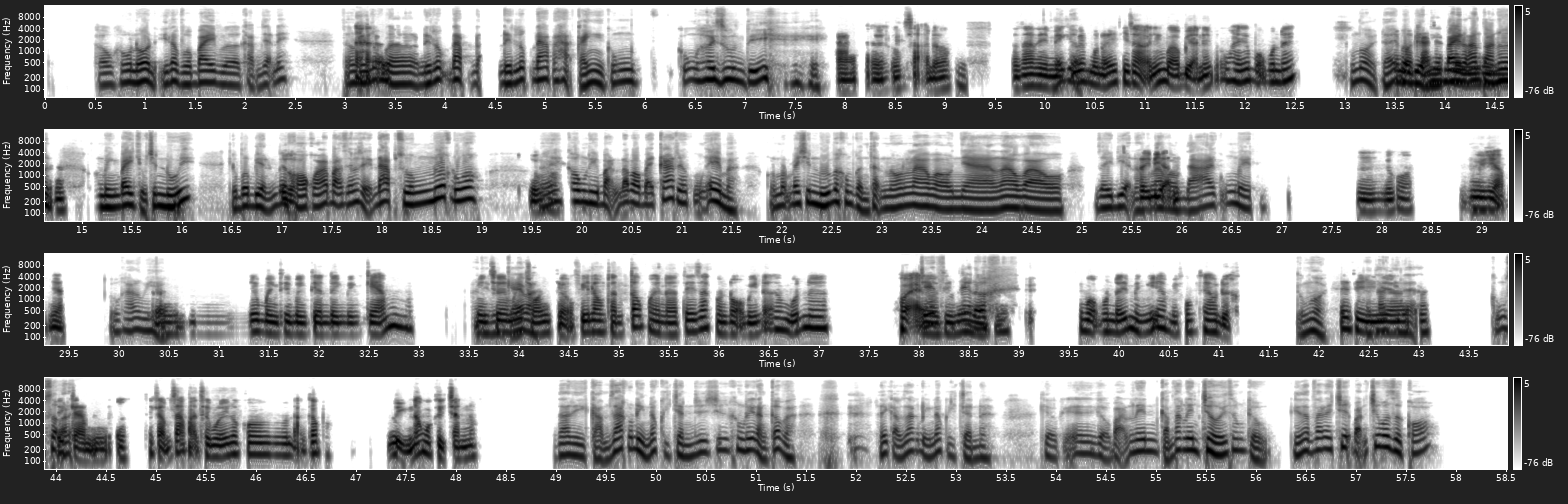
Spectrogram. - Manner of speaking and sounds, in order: tapping; laughing while speaking: "À"; chuckle; sniff; other background noise; laughing while speaking: "được"; other noise; chuckle
- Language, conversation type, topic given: Vietnamese, unstructured, Bạn đã từng có trải nghiệm đáng nhớ nào khi chơi thể thao không?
